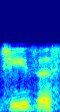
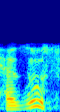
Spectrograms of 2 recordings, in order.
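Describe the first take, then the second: First: Said in the usual way. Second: "Jesus" the Spanish way, "heh-SOOS"; Spanish pronunciation. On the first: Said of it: "they don't say Jesus". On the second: Shown as a demonstration. Teacher showing how Spanish countries say it, "Jesus" as "heh-SOOS". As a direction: say "Jesus" with an h sound, stressed at the end. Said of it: "in Spanish countries ... they say Jesus".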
